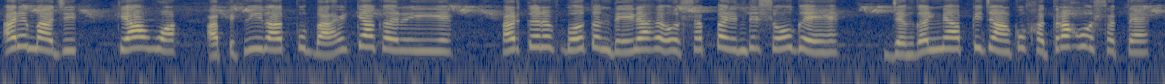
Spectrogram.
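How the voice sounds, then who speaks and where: A woman's voice: very high-pitched, moderate pace, fairly bright tone, slight background noise, pitched above the performer's own voice. A woman voicing a helpful male parrot who politely warns and means well, in a cartoon story. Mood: concerned. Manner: polite, warning, well-meaning.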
